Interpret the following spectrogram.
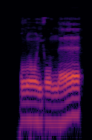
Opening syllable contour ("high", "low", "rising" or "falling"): low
